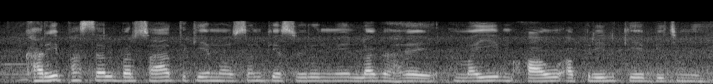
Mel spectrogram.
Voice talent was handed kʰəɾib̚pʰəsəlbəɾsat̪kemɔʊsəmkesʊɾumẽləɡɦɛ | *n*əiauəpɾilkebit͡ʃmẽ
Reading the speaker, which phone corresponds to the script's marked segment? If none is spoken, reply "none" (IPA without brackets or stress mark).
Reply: m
